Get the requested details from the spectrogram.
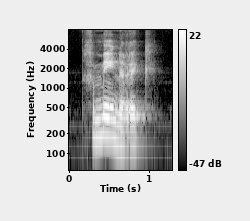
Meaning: meanie
- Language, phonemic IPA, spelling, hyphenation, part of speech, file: Dutch, /ɣəˈmeː.nəˌrɪk/, gemenerik, ge‧me‧ne‧rik, noun, Nl-gemenerik.ogg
